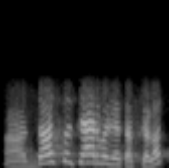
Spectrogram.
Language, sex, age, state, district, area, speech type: Maithili, female, 30-45, Bihar, Supaul, urban, conversation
